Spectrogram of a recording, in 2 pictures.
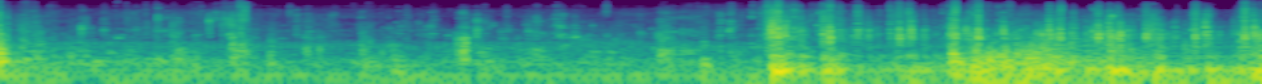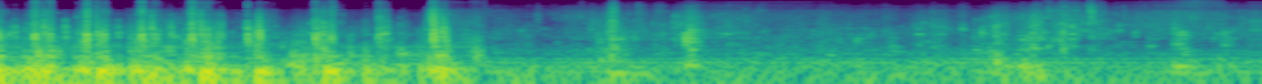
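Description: A freshly caught horse mackerel thrashing in a plastic basket, a rapid run of sharp slaps and rattles starting about four seconds in and lasting roughly five seconds.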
